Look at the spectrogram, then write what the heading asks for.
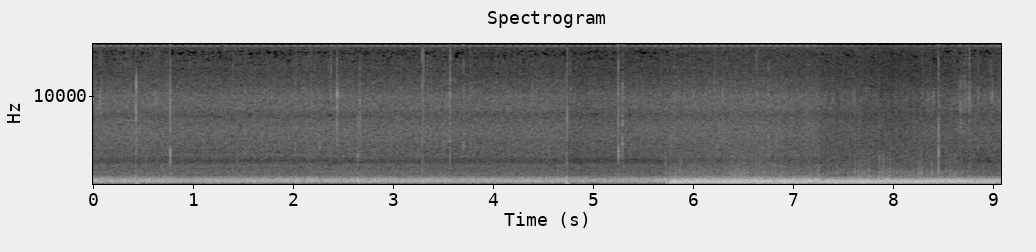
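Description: Rain falling on the eagle nest and surrounding trees, a steady hiss with a few light drop ticks, picked up by the nest camera's microphone; it suddenly gets louder about six seconds in.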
